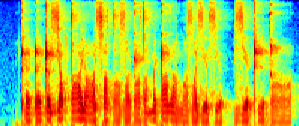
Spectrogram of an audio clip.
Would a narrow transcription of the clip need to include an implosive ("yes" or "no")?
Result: no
